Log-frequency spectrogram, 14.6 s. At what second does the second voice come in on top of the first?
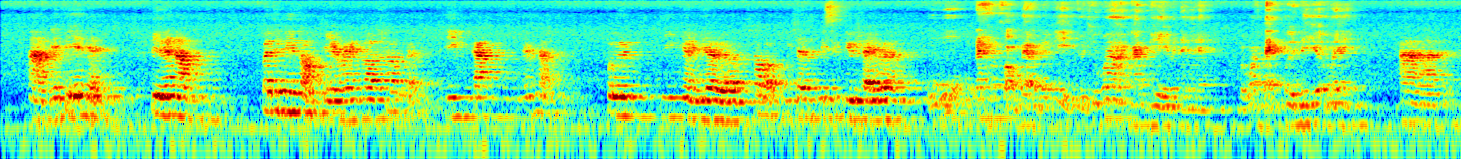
none

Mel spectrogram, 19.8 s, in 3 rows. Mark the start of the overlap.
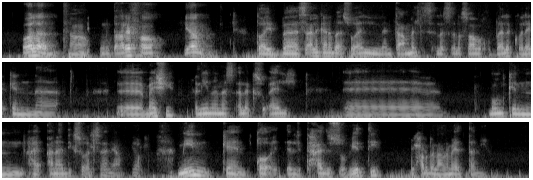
none

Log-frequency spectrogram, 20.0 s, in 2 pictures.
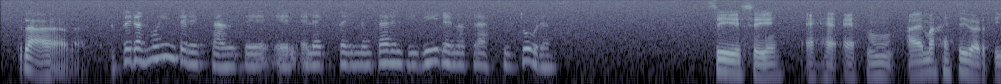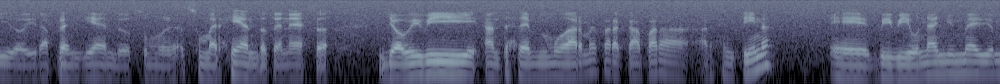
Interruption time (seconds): none

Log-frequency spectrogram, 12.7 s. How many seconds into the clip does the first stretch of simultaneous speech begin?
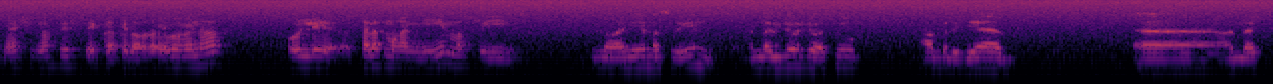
none

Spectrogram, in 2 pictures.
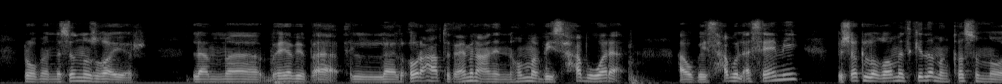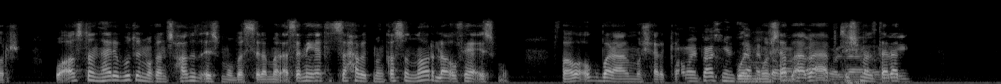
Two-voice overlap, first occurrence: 17.4 s

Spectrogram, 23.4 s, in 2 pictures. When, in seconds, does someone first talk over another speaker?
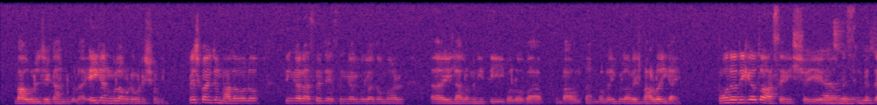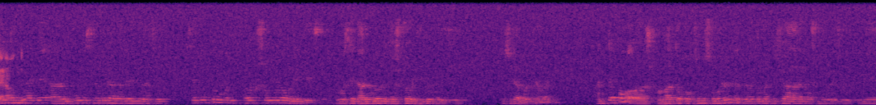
10.8 s

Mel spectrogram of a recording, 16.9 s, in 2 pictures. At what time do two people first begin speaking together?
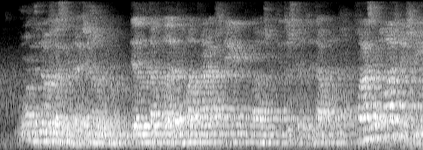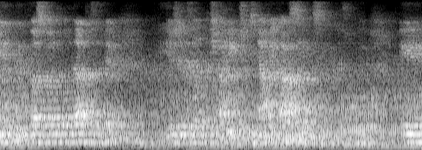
0.6 s

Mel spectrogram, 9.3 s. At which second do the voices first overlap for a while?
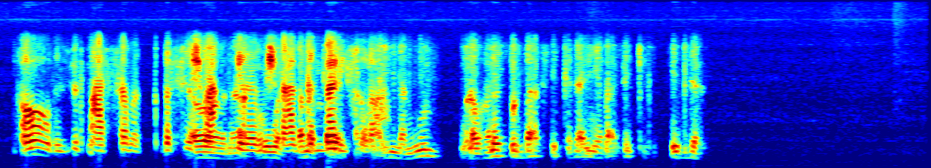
1.9 s

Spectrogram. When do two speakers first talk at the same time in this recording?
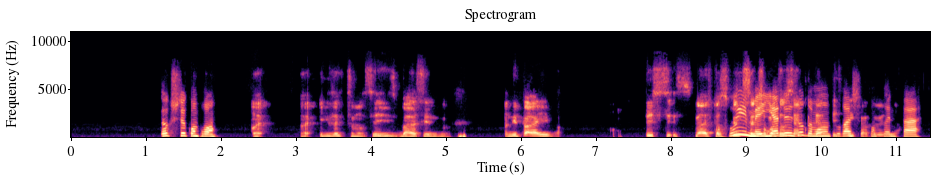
8.8 s

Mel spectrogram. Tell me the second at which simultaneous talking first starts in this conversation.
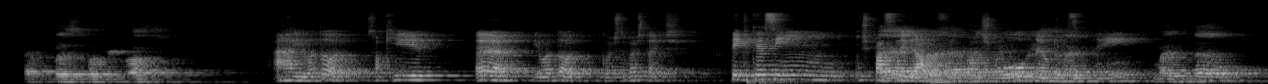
8.8 s

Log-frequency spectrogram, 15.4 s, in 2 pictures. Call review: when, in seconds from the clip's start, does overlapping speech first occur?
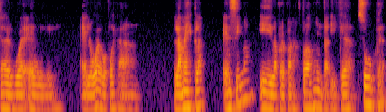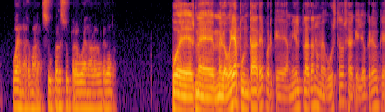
none

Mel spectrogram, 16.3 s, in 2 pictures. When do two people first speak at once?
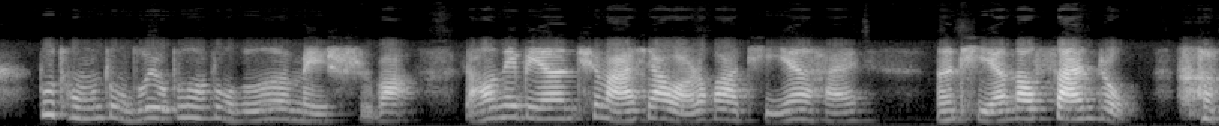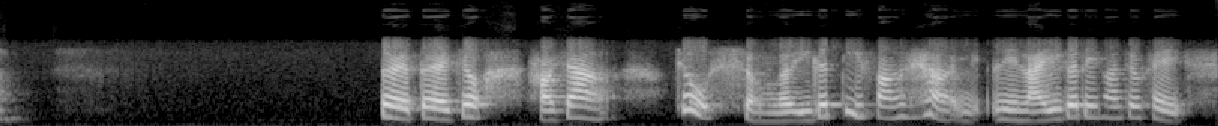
none

